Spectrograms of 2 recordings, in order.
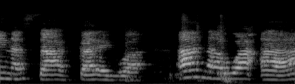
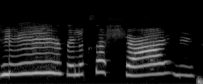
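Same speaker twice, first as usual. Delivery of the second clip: eerie, very high, creepy squeak; 10 semitones higher than usual. Retelling their own past words to the other speaker: put-on creepy voice. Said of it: "You sound".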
